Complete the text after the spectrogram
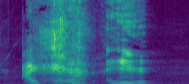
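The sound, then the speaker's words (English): A small bird with flu sneezes twice in quick succession, fairly loud, each burst a breathy squeak with a sharp voiced chirp sliding through it, then quiet. “He sneezed on me.”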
